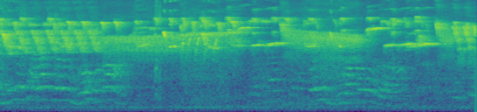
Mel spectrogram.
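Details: Male white canary in steady song: long, high, rolling trills follow one another almost without pause, some buzzy and some liquid, with faint background noise underneath.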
